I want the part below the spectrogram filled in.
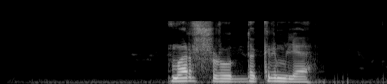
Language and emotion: Russian, neutral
